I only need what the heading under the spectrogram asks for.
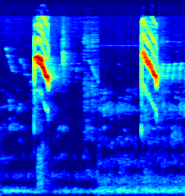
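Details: Oriental white-eye, a masteran recording for training cage birds: two high, clear downslurred chirps about one and a half seconds apart, over soft low background murmur.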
